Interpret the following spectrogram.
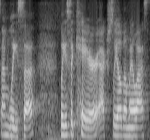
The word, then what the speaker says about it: Kejr: absolutely so as he says i'm lisa lisa care actually although my last name is you might see it as kejr and not pronounce it as hair um i actually had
